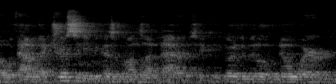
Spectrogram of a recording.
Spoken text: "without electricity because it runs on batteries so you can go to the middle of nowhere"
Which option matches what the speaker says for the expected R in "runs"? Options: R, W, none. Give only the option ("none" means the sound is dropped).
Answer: W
